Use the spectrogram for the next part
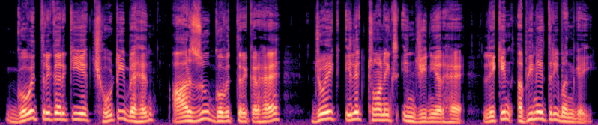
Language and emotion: Hindi, neutral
